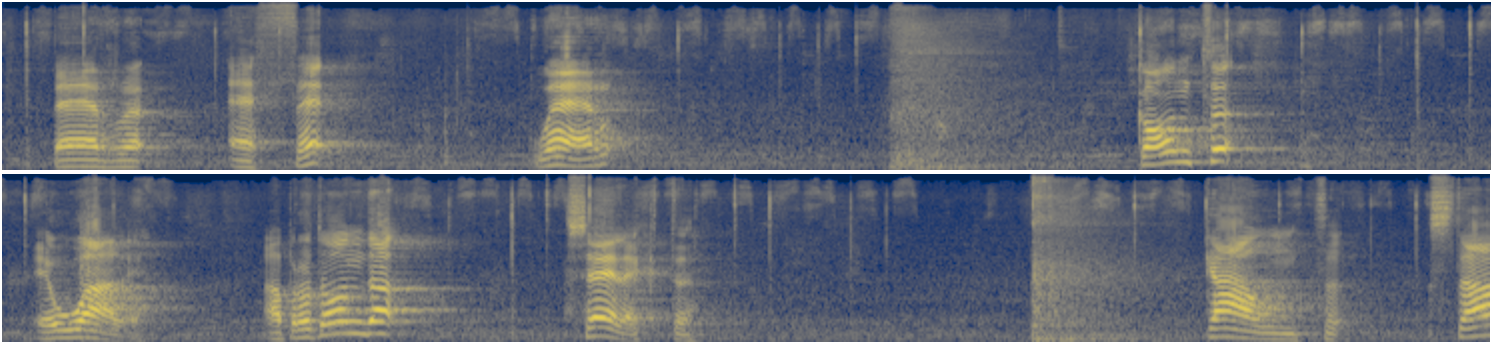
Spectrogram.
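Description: A man speaks in pauses, echoing slightly in a large room.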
